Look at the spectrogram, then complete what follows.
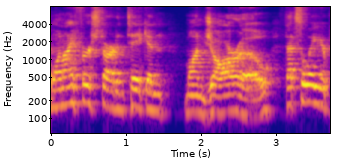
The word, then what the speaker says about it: Mounjaro: remind everybody that when I first started taking Monaro that's the way you're pronouncing right properly I've been corrected numerous times I always say mro and I'll probably slip up and keep saying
